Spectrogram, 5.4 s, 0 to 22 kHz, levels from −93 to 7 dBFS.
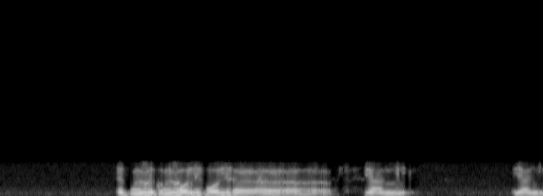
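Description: Speech clip passed through the Codec 2 vocoder, with heavy damage consistent with its 3.2 kbit/s mode. Only pitch, voicing, energy and spectral envelope survive, so the voice is rebuilt from sine waves and sounds robotic and buzzy. It is confined to roughly 150 Hz to 3.6 kHz, with nothing above 3.8 kHz. From 1.46 s to 3.98 s, a doubled audio track, likely from a second, slower capture path, adds a full-band copy about as loud as the original, trailing by roughly a third of a second with no decay. It starts and stops abruptly.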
